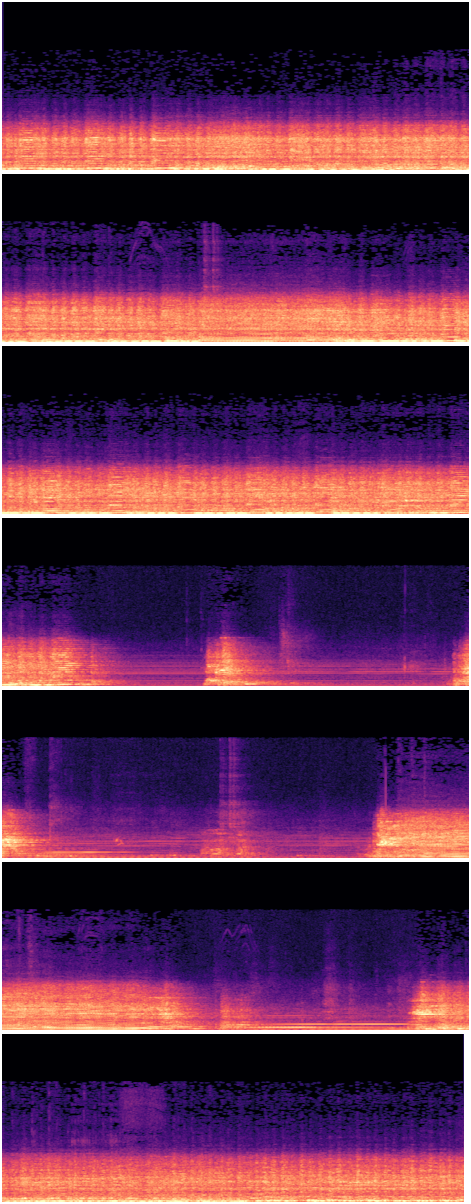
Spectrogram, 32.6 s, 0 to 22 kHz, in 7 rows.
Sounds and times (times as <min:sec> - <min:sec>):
Music: 0:00.0 - 0:15.2, 0:18.0 - 0:20.6, 0:22.3 - 0:32.6
Speech: 0:16.2 - 0:17.3, 0:19.8 - 0:22.0.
